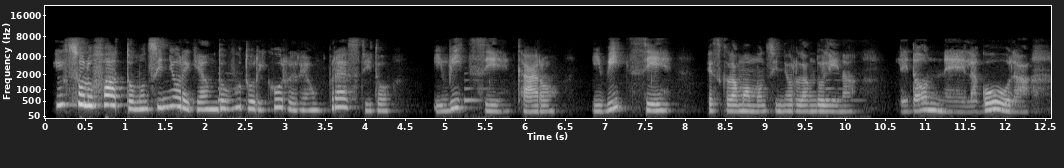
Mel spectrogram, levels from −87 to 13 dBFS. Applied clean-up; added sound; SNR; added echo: none; Keyboard (musical); 15 dB; none.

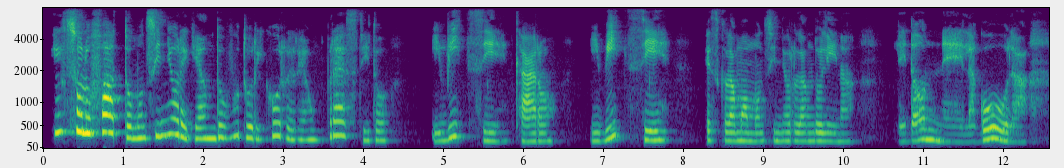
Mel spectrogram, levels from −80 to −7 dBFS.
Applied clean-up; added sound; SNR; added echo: none; none; none; none.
